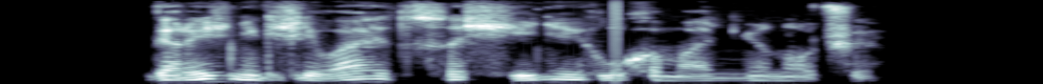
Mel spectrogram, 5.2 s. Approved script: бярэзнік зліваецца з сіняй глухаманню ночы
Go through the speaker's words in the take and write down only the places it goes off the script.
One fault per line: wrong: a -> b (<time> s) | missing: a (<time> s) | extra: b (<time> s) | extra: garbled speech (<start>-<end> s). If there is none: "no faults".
no faults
